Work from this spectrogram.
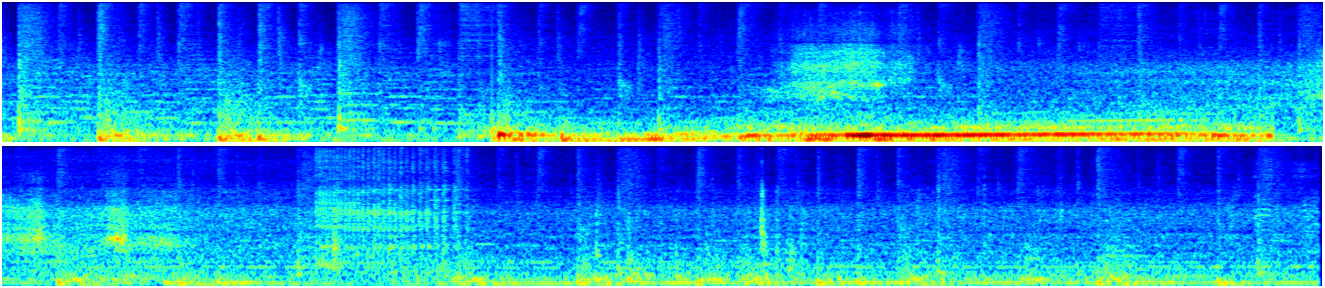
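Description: A car reverses hard away from a threat, its engine surging loud and close for a few seconds with tire squeal, then easing to a lower steady rumble.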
